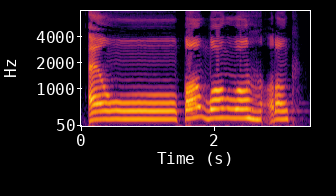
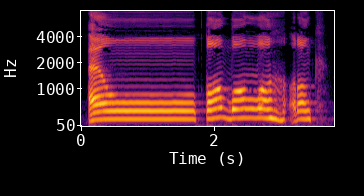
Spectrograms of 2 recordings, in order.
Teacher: suara gunnah harus terdengar menebal ketika bertemu dengan huruf qaf, sad, dha, ta, dan huruf dha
